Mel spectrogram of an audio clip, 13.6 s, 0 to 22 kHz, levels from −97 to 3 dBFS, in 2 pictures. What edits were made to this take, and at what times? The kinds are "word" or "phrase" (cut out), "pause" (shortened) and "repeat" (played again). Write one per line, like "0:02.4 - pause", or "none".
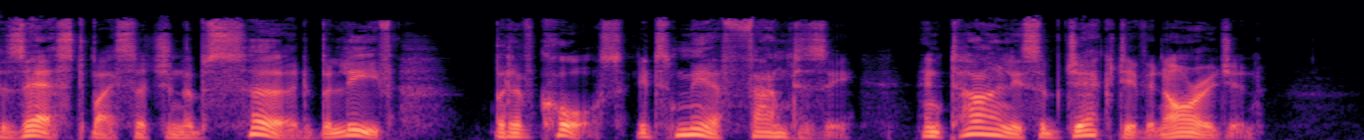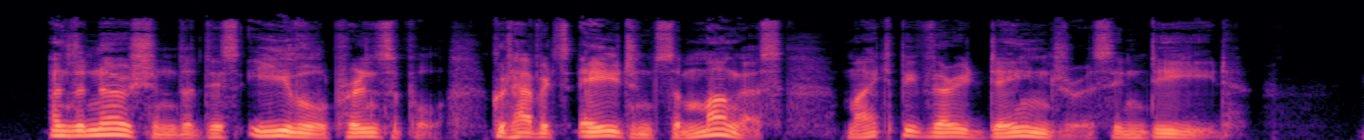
none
